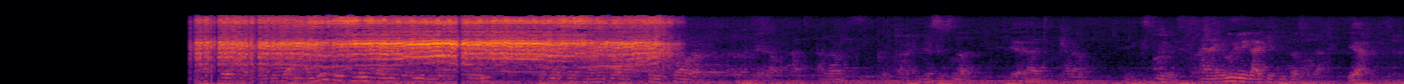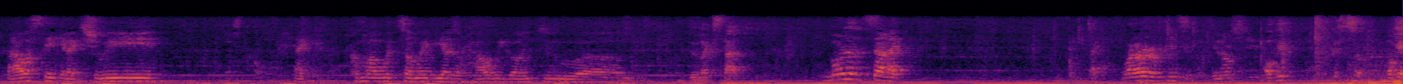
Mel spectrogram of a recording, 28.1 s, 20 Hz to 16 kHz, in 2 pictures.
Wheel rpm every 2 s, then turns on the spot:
20, 70, 70, 60, 0, 0, 0, 0, 0, 0, 0, 0, 0, 0.
none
